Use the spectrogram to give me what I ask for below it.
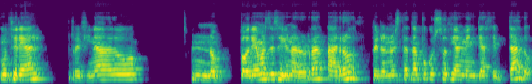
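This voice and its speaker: A woman at a fairly high pitch with a bright, sharp tone, monotone, flat intonation, very even loudness and a fairly slow pace. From Madrid, Spain. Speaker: dietitian-nutritionist. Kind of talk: panel discussion.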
